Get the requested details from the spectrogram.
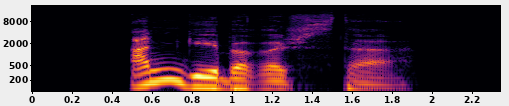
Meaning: inflection of angeberisch: 1. strong/mixed nominative masculine singular superlative degree 2. strong genitive/dative feminine singular superlative degree 3. strong genitive plural superlative degree
- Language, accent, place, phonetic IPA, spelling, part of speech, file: German, Germany, Berlin, [ˈanˌɡeːbəʁɪʃstɐ], angeberischster, adjective, De-angeberischster.ogg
